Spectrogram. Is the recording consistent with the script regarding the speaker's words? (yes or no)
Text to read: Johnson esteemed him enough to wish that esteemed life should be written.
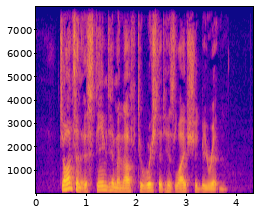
no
